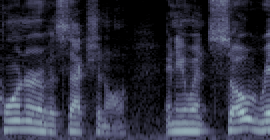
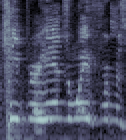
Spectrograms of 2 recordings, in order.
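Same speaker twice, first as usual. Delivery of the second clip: put-on screaming, higher and louder; 6 dB louder than usual. Retelling screaming at people to keep hands off a face: imitating own screaming. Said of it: "I started screaming at people".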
